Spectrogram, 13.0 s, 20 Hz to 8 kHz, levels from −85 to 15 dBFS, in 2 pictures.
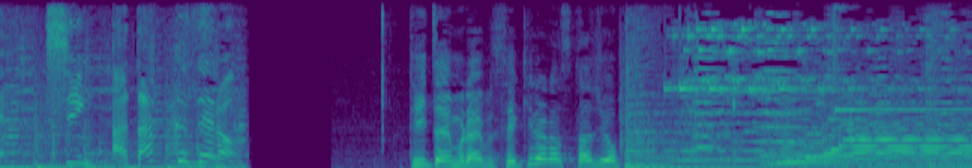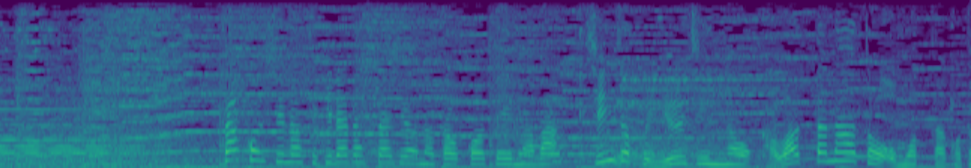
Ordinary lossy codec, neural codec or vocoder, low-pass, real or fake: none; none; none; real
